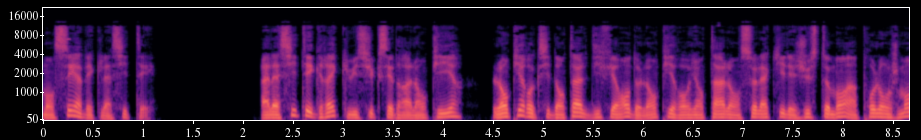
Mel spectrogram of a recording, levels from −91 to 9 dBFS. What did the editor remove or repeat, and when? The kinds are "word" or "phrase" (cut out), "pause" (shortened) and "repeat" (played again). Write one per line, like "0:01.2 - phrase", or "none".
none

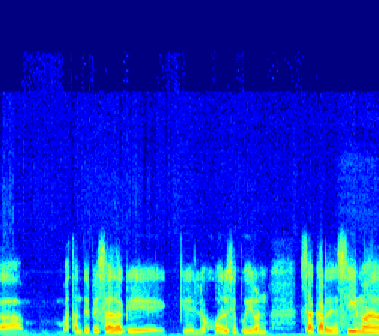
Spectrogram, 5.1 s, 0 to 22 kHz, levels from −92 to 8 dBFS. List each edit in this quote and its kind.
none

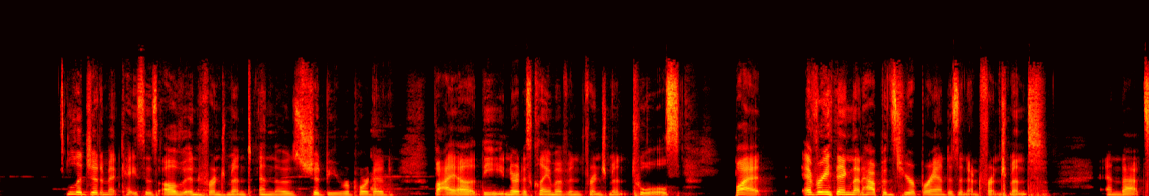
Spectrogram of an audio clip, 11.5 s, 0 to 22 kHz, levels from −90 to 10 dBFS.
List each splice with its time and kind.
none

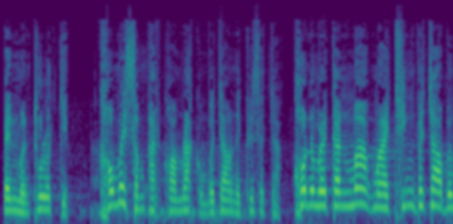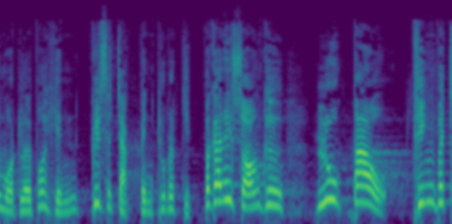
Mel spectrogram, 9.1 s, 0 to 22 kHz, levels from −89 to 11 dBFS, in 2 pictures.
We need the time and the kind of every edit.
0:02.9 - pause
0:06.5 - pause

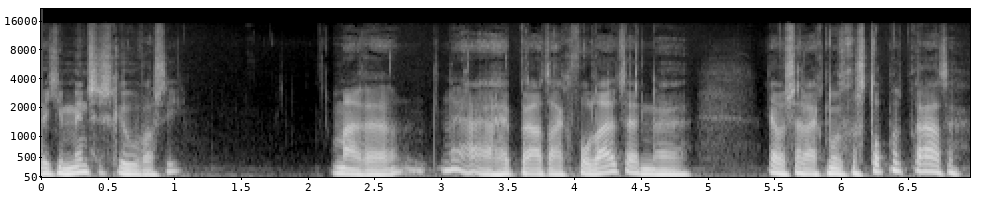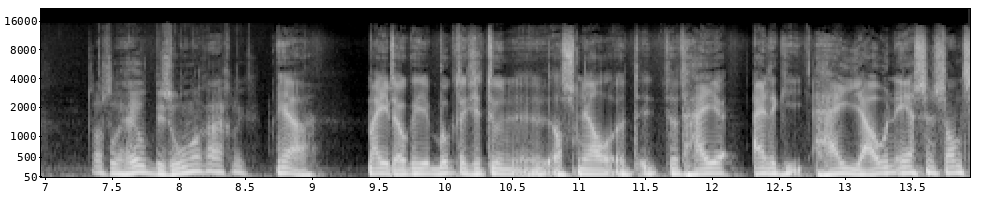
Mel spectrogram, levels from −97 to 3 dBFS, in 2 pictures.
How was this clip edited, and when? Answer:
0:07.5 - word
0:09.6 - word

